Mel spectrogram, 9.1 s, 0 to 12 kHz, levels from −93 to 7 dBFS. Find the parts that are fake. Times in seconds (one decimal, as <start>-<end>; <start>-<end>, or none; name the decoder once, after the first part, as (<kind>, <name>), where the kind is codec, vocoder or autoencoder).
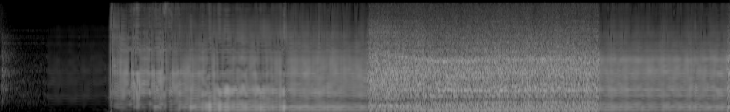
0.6-4.6 (vocoder, BigVGAN v2); 7.5-9.1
